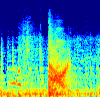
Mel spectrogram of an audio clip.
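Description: A cartoon 'boing' sound effect about a second in, its pitch gliding upward, over background music with a steady low beat.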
